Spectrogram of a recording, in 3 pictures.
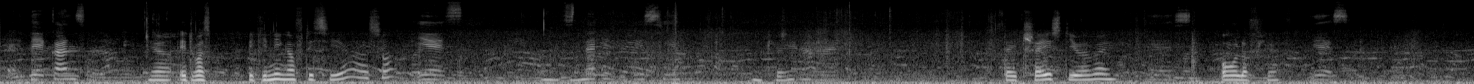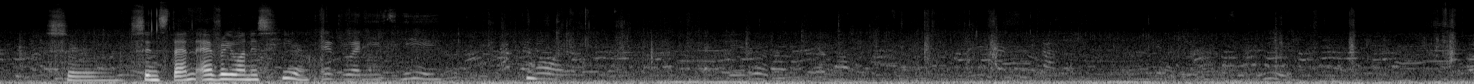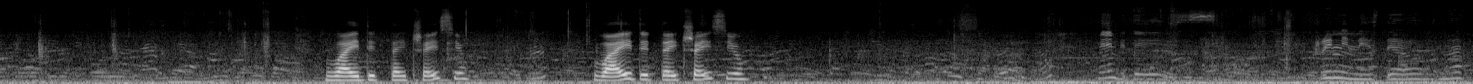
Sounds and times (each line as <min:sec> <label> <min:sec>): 0:00.0 Talking to Chitenge traders 0:08.5
0:31.0 Talking to Chitenge traders 0:37.2
0:38.4 Talking to Chitenge traders 0:44.2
